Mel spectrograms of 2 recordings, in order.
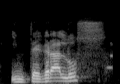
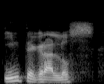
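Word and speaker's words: Integrálos: Integralos con acento en la A. Muchos me han preguntado, oye, ¿por qué está mal la palabra? No, es Integralos.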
